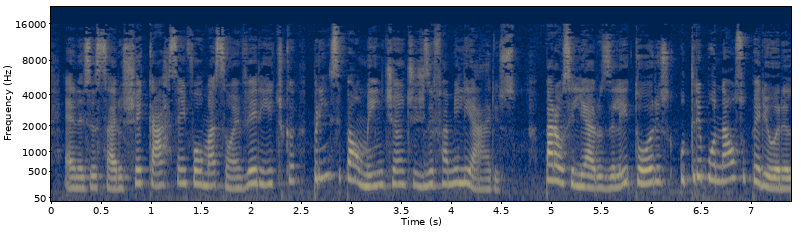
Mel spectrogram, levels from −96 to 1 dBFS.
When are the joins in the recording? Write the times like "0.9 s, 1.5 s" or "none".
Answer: 2.5 s, 3.7 s, 4.8 s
